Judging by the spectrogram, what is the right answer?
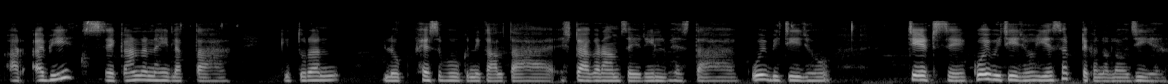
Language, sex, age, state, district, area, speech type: Urdu, female, 30-45, Bihar, Khagaria, rural, spontaneous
